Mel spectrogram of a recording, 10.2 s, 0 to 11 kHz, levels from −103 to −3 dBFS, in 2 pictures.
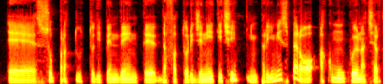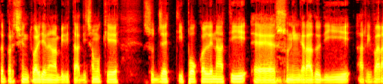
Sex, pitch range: male, 95-115 Hz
